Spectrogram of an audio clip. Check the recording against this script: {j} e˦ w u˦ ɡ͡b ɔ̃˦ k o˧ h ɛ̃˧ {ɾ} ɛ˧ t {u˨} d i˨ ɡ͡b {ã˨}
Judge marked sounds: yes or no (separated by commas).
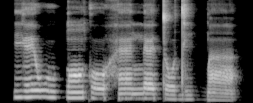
yes, no, no, yes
